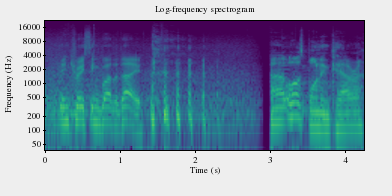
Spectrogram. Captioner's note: laughs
